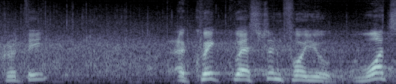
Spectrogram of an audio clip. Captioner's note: applause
